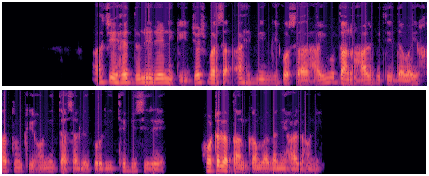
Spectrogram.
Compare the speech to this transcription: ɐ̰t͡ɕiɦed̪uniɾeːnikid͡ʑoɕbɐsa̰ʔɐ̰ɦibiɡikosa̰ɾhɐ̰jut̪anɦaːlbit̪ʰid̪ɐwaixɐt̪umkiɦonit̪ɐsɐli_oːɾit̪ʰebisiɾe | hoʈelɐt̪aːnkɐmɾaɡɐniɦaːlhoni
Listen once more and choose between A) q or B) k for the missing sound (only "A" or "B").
B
